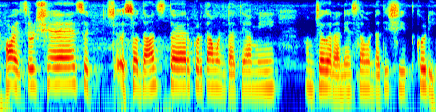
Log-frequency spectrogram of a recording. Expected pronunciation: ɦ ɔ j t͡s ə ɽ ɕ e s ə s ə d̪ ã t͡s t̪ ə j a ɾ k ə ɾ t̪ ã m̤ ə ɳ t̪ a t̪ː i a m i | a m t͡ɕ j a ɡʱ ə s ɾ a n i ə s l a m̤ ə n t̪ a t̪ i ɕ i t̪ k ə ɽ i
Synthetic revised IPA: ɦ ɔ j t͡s ə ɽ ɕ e s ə s ə d̪ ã t͡s t̪ ə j a ɾ k ə ɾ t̪ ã m̤ ə ɳ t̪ a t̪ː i a m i | a m t͡ɕ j a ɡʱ ə ɾ a n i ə s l a m̤ ə ɳ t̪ a t̪ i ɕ i t̪ k ə ɽ i

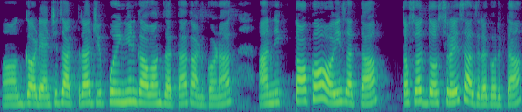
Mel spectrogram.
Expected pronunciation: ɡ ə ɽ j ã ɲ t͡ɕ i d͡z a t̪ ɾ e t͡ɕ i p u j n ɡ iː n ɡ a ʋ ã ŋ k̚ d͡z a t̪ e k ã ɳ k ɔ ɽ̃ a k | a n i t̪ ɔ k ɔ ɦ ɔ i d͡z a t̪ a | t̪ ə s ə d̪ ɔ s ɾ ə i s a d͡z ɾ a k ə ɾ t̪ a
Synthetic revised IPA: ɡ ə ɽ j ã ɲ t͡ɕ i d͡z a t̪ ɾ a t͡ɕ i p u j ŋ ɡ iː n ɡ a ʋ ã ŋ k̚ d͡z a t̪ a k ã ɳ k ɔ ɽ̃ a k | a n i t̪ ɔ k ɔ ɦ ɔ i d͡z a t̪ a | t̪ ə s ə d̪ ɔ s ɾ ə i s a d͡z ɾ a k ə ɾ t̪ a

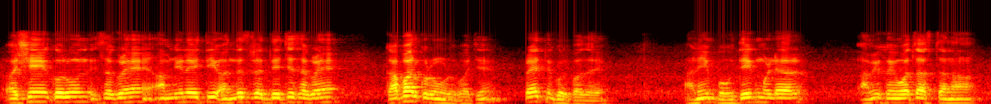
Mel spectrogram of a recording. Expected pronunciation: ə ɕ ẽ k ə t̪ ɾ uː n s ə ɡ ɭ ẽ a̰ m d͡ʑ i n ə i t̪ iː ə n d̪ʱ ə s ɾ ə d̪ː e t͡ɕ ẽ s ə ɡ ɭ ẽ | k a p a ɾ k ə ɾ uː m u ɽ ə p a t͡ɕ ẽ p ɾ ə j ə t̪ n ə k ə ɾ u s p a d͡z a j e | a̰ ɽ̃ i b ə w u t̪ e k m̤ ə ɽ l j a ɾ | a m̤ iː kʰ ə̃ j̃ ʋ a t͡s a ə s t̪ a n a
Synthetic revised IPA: ə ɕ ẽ k ə ɾ uː n s ə ɡ ɭ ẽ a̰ m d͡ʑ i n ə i t̪ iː ə n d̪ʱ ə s ɾ ə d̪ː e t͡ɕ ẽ s ə ɡ ɭ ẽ | k a p a ɾ k ə ɾ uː n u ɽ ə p a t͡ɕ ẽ p ɾ ə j ə t̪ n ə k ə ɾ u p a d͡z a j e | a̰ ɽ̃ i b ə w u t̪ e k m̤ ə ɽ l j a ɾ | a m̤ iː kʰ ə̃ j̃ ʋ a t͡s a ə s t̪ a n a

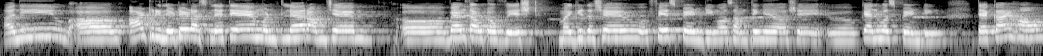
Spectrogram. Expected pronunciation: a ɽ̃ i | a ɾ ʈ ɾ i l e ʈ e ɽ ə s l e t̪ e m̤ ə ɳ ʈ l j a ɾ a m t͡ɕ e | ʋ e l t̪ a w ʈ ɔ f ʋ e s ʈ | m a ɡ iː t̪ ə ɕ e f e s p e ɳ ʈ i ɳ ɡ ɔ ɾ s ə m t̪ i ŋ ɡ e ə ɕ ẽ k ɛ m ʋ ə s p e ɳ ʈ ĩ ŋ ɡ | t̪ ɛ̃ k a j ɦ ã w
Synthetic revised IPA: a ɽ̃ i | a ɾ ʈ ɾ i l e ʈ e ɽ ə s l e t̪ e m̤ ə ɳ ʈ l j a ɾ a m t͡ɕ e | ʋ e l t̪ a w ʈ ɔ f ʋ e s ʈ | m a ɡ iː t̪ ə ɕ e f e s p e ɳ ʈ i ŋ ɡ ɔ ɾ s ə m t̪ i ŋ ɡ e ə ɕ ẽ k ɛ n ʋ ə s p e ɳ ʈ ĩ ŋ ɡ | t̪ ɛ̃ k a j ɦ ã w

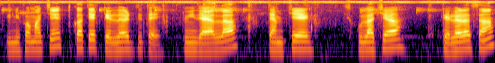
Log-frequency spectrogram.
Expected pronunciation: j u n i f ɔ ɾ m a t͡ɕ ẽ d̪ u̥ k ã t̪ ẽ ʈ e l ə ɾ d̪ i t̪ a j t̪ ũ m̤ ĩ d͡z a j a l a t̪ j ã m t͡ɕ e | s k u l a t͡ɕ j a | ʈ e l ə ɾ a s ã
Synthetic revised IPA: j u n i f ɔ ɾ m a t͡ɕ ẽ t̪ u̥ k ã t̪ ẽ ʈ e l ə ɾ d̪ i t̪ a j t̪ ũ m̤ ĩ d͡z a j a l a t̪ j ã m t͡ɕ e | s k u l a t͡ɕ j a | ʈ e l ə ɾ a s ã

